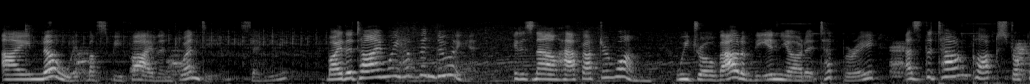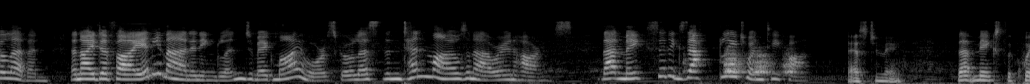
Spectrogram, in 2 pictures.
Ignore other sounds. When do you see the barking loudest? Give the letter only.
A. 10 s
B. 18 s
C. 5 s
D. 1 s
B.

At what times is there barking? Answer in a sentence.
The barking can be heard from 0.2 to 2.0 s, from 8.8 to 10.3 s and from 17.1 to 18.3 s.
